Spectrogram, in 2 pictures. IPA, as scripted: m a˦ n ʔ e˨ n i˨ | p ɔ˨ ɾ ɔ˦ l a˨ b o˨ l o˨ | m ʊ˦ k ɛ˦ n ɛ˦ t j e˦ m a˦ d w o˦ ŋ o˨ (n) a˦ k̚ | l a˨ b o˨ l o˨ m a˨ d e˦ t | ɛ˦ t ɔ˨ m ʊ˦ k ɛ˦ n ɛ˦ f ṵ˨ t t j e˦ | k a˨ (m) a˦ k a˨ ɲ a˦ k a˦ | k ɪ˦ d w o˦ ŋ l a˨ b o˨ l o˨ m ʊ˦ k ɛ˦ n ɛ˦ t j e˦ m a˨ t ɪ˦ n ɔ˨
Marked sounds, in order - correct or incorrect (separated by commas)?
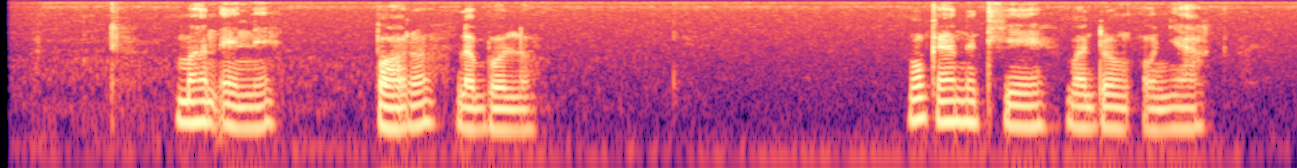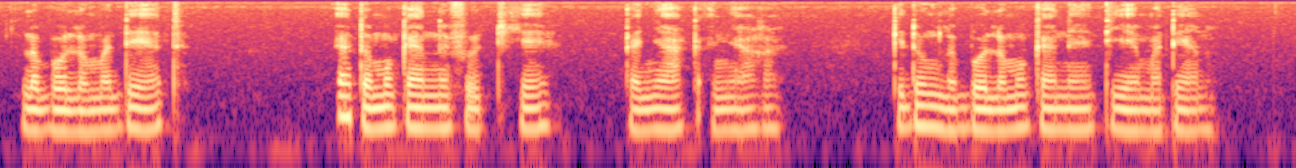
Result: incorrect, incorrect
